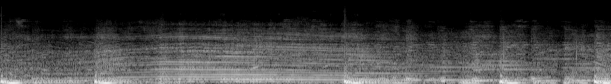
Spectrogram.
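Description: Engine of a radio-controlled aerobatic model airplane running in flight, its pitch falling slowly, mixed with loudspeaker music. Several heavy low thumps stand out as the loudest sounds.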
